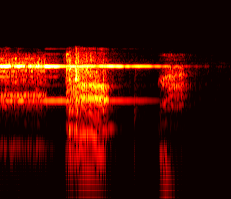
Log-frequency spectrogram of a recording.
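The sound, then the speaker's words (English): An old-fashioned telephone bell rings in two short, clattering bursts, fairly loud, with a faint steady hum underneath and no voices. “Oh, dear, who moved that phone?”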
